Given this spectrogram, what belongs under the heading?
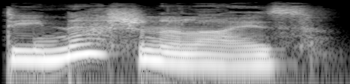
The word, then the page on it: denationalize: British English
